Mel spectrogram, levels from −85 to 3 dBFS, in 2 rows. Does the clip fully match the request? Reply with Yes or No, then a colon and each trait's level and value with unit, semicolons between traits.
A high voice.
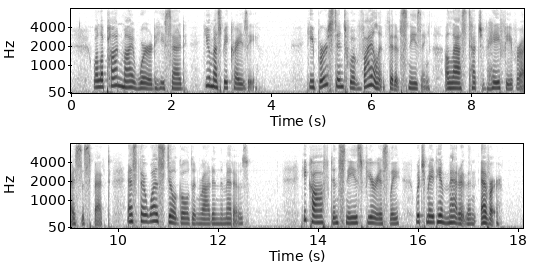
Yes: high, 195 Hz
